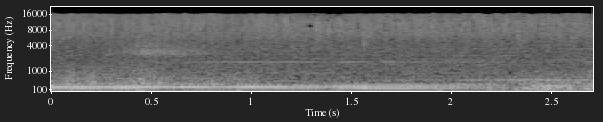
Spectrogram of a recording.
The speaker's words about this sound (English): There's the motorcycle again.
